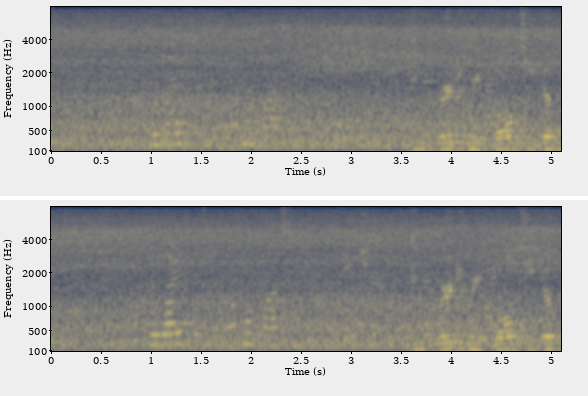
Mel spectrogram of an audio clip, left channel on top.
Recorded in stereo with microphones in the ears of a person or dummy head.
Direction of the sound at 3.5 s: 10° right (ahead or behind).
